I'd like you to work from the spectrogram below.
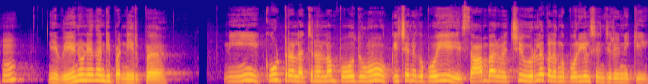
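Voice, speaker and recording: A woman's voice: a little high, fairly quick, warm tone, close to an everyday voice. A woman acting a stern, domineering mother-in-law who scolds in a comic skit. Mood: scolding.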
